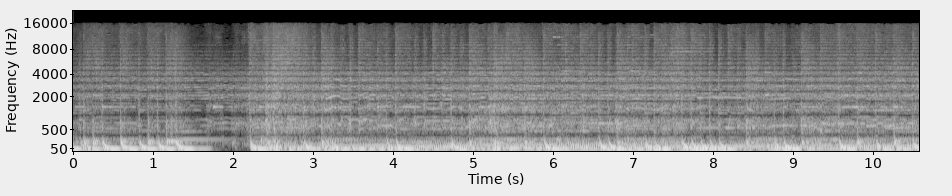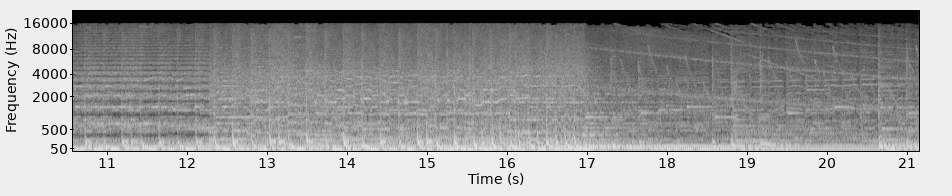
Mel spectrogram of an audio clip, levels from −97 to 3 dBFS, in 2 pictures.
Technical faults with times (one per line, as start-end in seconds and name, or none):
0.00-12.28 channel delay (comb filtering)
